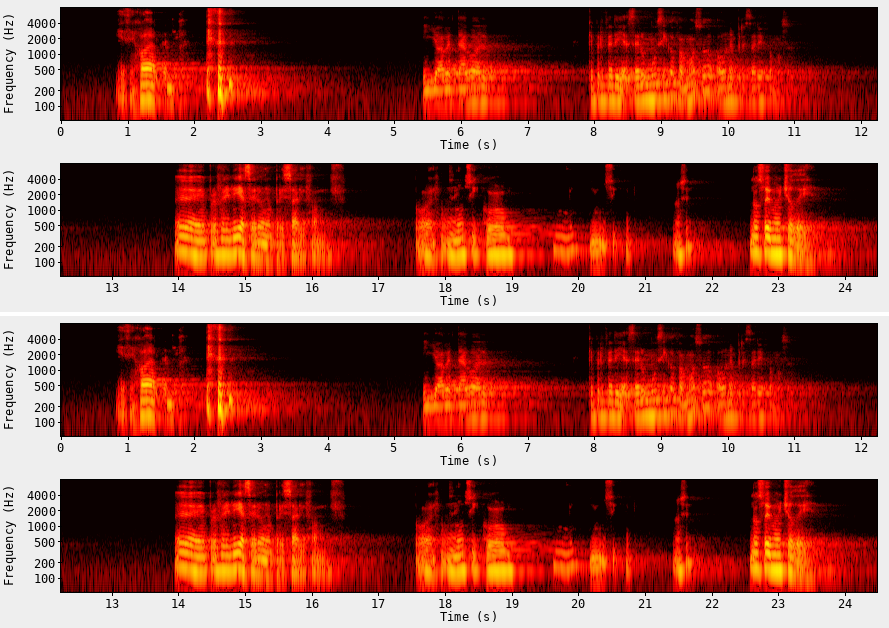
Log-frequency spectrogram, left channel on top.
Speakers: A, on the right; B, on the left.
A: Y ese joda
B: Sí,
A: al
B: que te
A: mundo.
B: ríes.
A: <laughs>
B: Y yo, a ver, te hago el... ¿Qué preferirías? ¿Ser un músico famoso o un empresario famoso?
A: Eh, preferiría ser un empresario famoso. O es un
B: Sí.
A: músico. un músico. No sé. No soy mucho de,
